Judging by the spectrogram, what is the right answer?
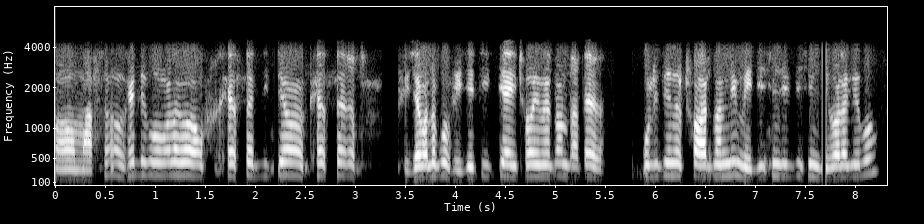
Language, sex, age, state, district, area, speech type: Assamese, male, 45-60, Assam, Barpeta, rural, conversation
